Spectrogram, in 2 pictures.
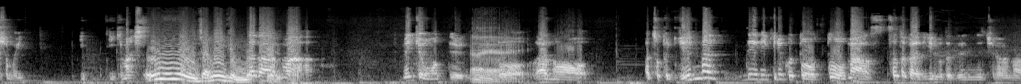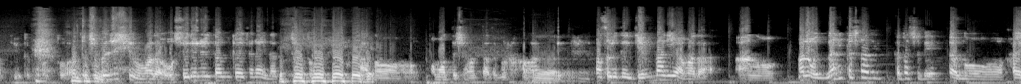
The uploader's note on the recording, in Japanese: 今回機材トラブルで音割れが発生しております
